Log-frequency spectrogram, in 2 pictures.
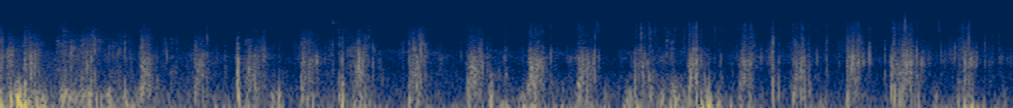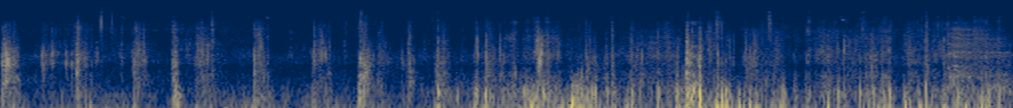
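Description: Footsteps on a dirt path at a steady walking pace, a run of regular short knocks over a low rumble.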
